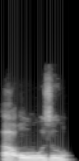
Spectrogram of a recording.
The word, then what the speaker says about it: أعوذ: Okay, so Alif should be pronounced in soft voice and Ayn should be pronounced in a bit deeper voice. Okay, so yeah, with a little more effort, I should say. So it is A'uzu. Try to distinguish between the sounds of Alif and Ayn. Both are pronounced from the throat, but their articulation points are a little different.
